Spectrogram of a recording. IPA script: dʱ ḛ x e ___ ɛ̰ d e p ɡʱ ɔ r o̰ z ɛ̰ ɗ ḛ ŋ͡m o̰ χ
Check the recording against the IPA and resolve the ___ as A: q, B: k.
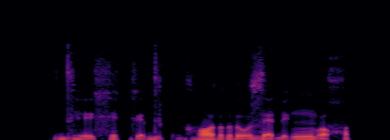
B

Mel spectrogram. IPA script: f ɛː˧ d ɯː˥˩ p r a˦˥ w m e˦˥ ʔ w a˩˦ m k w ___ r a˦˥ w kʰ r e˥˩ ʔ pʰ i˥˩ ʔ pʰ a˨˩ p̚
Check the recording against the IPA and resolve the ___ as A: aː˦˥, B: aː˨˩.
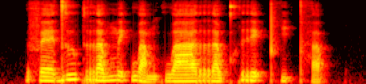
A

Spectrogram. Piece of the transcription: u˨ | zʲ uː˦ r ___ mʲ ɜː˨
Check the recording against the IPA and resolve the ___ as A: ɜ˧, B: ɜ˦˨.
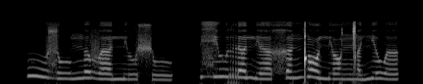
A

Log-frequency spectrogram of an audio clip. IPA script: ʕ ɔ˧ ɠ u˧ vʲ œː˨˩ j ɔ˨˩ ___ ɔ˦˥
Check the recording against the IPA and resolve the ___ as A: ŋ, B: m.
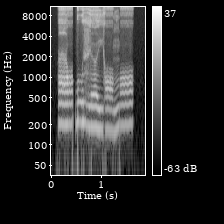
A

